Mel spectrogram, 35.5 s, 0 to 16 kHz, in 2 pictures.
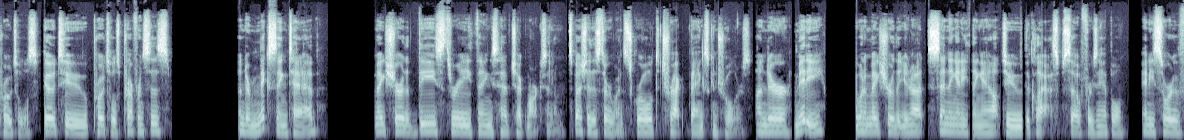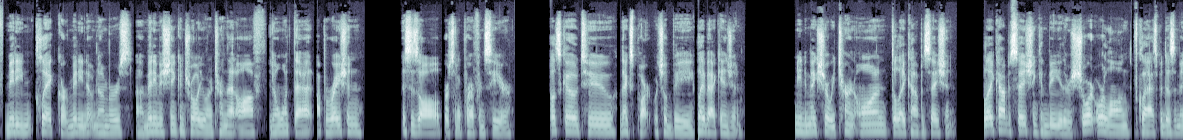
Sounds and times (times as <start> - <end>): Speech: 0.0 - 2.6, 3.6 - 4.9, 5.6 - 29.0, 29.7 - 35.5.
